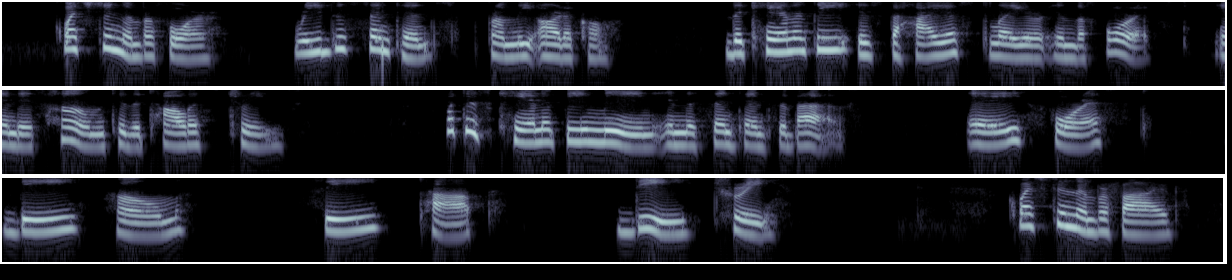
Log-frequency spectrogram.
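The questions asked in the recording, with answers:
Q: What does canopy mean in the sentence above?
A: C: Top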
